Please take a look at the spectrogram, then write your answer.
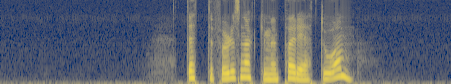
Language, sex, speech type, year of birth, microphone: Norwegian, female, read, 1986, Sennheiser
